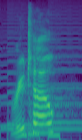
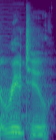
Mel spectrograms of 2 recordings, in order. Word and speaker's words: Ruto: Ruto? I've always pronounced that Rutu. That's almost certainly wrong.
